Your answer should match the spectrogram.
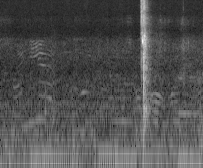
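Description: A bow being shot: one sharp crack of the released string about one and a half seconds in.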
